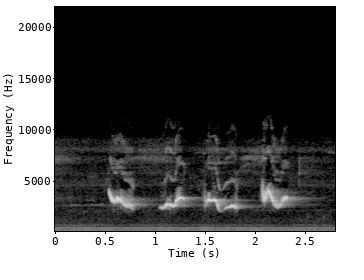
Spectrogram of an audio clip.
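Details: Male Scarlet Tanager singing in the canopy of mature forest at Manchester Cedar Swamp Preserve, New Hampshire, defending its territory; four hoarse, burry two-part phrases rising and falling, each about a third of a second, spaced half a second apart.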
